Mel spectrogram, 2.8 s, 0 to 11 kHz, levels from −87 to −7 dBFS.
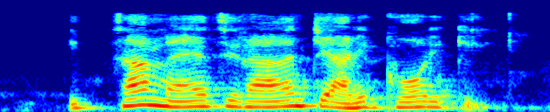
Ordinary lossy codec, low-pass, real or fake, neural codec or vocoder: MP3, 48 kbps; 7.2 kHz; fake; codec, 16 kHz, 4 kbps, FunCodec, trained on LibriTTS, 50 frames a second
